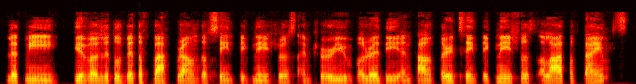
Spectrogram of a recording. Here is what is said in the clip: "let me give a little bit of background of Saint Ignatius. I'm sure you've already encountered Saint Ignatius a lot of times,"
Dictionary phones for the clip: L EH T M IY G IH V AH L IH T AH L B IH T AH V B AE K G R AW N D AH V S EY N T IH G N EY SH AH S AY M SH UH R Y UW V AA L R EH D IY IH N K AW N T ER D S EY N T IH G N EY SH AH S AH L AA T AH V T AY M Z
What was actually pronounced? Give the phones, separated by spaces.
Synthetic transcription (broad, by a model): L EH T M IY G IH V AH L IH T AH L B IH T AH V B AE K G R AW N D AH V S EY N T IH G N EY SH AH S AY M SH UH R Y UW V AA L R EH D IY IH N K AW N T ER D S EY N T IH G N EY SH AH S AH L AA T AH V T AY M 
